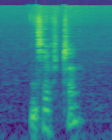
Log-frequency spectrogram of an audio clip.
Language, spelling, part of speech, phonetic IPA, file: Polish, dziewczę, noun, [ˈd͡ʑɛft͡ʃɛ], LL-Q809 (pol)-dziewczę.wav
